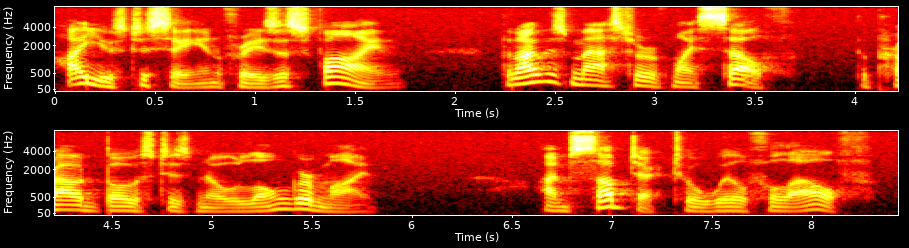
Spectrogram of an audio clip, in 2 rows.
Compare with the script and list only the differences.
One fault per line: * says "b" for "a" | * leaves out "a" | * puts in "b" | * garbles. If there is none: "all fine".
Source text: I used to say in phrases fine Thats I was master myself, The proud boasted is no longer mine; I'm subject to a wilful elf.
* says "That" for "Thats"
* puts in "of"
* says "boast" for "boasted"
